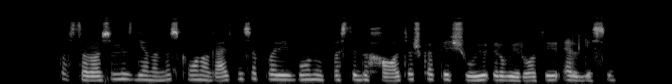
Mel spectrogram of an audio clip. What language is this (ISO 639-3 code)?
lit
